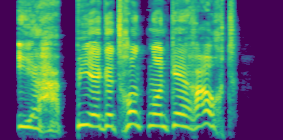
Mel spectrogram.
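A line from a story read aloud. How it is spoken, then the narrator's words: Sudden bellow. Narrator (German): brüllte der Sheriff unversehens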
